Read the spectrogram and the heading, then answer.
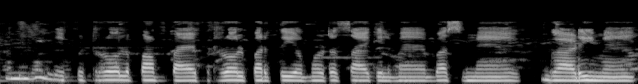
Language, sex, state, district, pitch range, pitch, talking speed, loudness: Hindi, female, Uttar Pradesh, Budaun, 180-195 Hz, 185 Hz, 120 wpm, -17 LUFS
